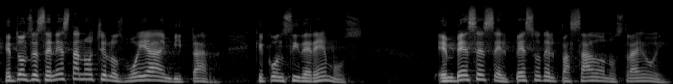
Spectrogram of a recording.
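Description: A man's voice: fairly high pitch, lively intonation, a little slow, pushed and bright. A man preaching a sermon to a congregation, telling stories and asking them rhetorical questions. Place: church service.

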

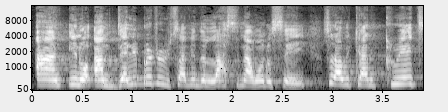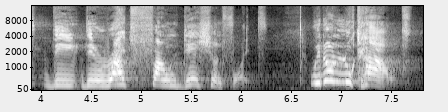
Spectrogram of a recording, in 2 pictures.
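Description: Male preacher, emphatic sermon delivery, repeats and restarts phrases, very high pitch. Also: animated, brisk. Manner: emphatic and repetitive, with stammered restarts.

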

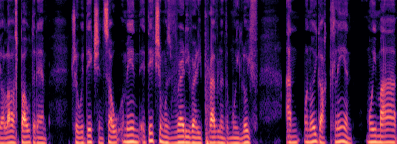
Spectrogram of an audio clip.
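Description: Dublin guy on a podcast, earnest storyteller, mid pitch, dry close mic. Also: no echo. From Ballymun, Dublin, Ireland. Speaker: interview guest. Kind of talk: candid storytelling.

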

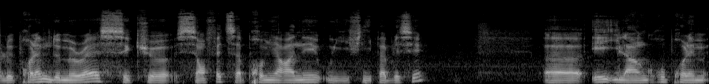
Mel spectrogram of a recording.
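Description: Low-voiced man in casual debate. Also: fairly bright tone. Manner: thoughtful, hesitant with many fillers. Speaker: podcast guest, team fan. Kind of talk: casual podcast discussion.

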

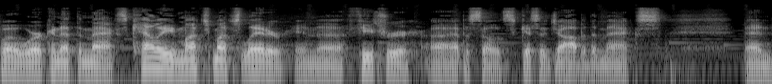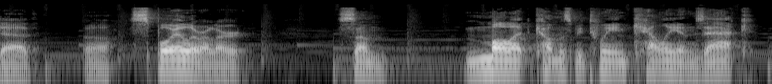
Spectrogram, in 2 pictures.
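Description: A man's voice: low-pitched, breathy edge. A man hosting a casual comedic recap of a TV episode, rambling and amused at his own retelling. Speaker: host.

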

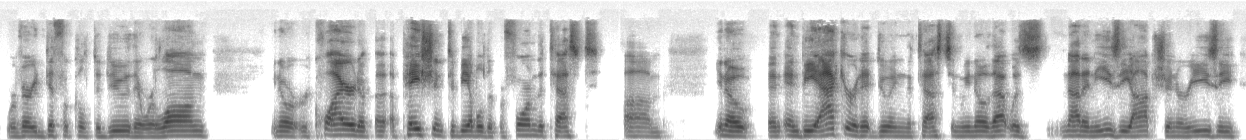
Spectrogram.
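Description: A man's voice: mid-range voice, little pitch movement, normal speed. A middle-aged man answering interview questions as a guest expert, explaining at length with many fillers and repeated words. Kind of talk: professional interview.

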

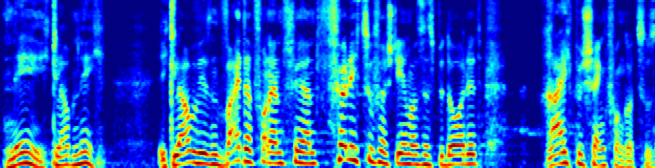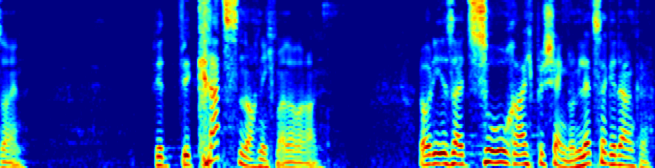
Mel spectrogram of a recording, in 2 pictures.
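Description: A man preaching a sermon, speaking directly to his listeners with lively emphasis. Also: on the high side, normal speed. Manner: animated, addresses listeners directly.

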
